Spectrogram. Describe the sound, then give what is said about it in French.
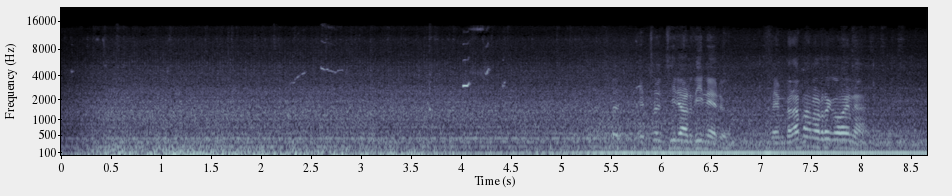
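A tractor engine runs steadily in farm fields at El Trobal, Los Palacios y Villafranca, south of Seville, Spain, while its driver works the land: a loud, deep continuous rumble that settles into a lower drone partway through, with brief warbling higher sounds over it near the end. “Au volant de son tracteur, le gendre de José Manuel Miranda Aguilar travaille sans trop savoir pourquoi”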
